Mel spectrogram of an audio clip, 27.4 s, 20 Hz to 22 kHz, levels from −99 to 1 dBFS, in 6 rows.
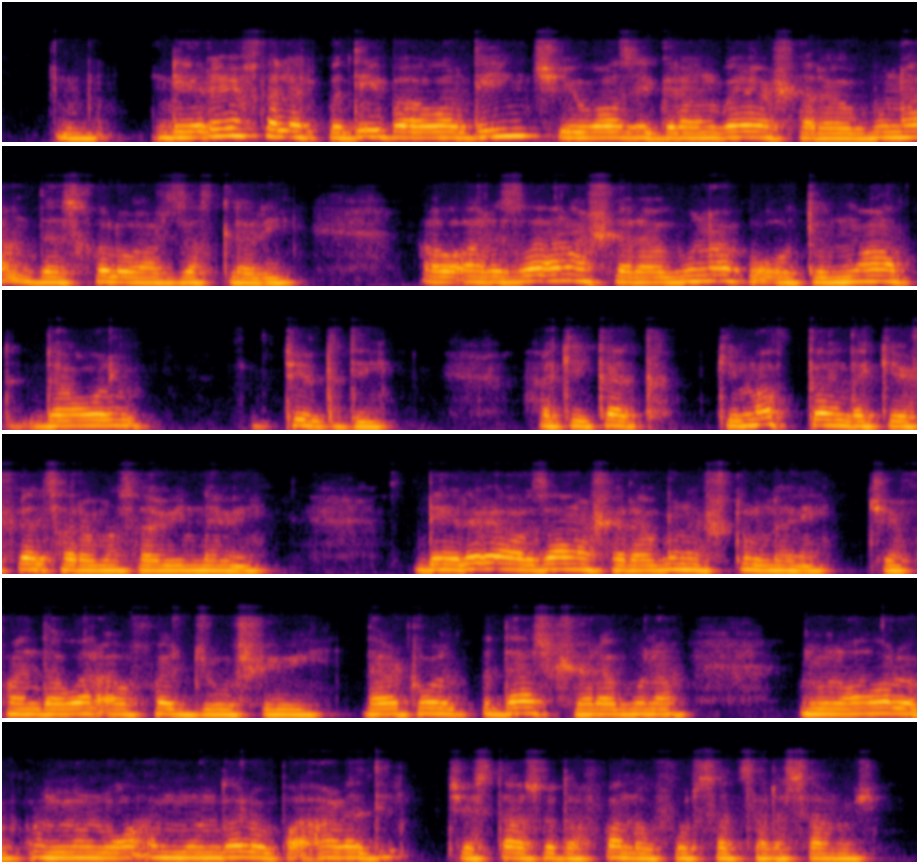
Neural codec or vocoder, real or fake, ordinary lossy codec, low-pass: codec, 16 kHz, 4.8 kbps, FACodec; fake; Opus, 24 kbps; 7.2 kHz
